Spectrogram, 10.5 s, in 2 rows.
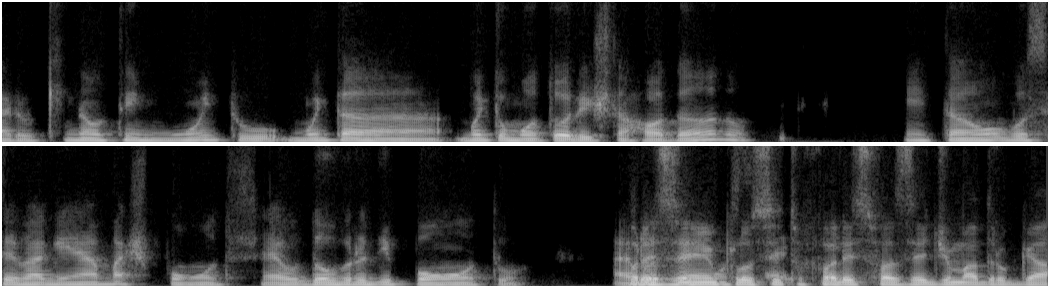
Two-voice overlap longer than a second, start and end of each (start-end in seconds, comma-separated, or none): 8.3-9.5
